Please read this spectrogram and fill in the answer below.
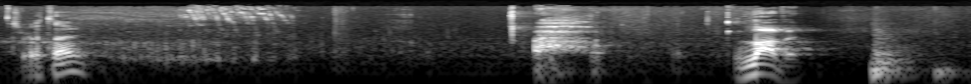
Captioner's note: Ming slurps and exhales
